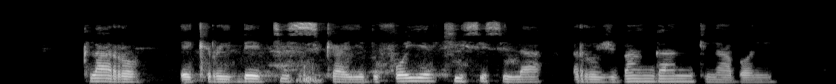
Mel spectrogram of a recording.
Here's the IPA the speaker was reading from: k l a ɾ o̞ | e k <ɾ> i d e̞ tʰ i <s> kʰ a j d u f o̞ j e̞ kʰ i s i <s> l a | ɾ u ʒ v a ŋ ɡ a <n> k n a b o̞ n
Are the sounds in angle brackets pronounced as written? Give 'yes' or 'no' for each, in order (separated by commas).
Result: yes, yes, yes, yes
